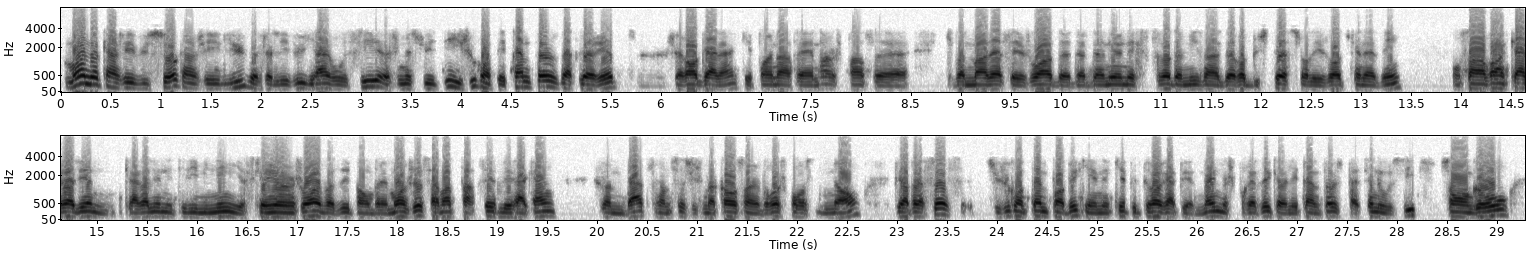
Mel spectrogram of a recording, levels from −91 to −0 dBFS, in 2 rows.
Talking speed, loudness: 255 wpm, -14 LUFS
